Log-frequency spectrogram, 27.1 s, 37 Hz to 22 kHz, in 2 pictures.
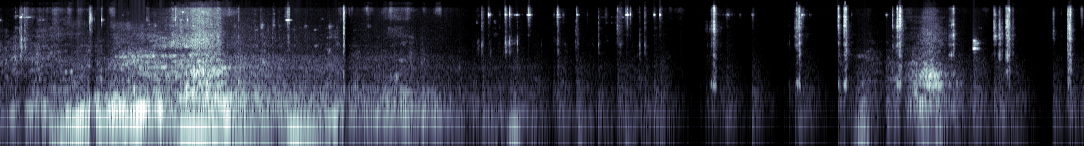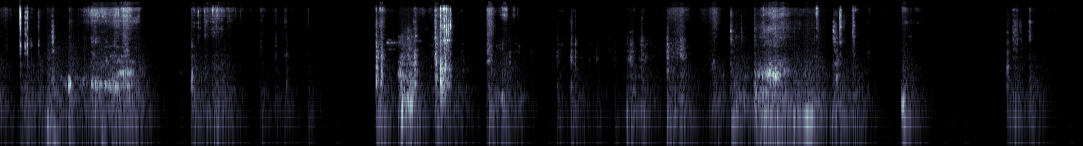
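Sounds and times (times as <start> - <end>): metal scraping on metal: 0.0 - 8.3
metal clinks and jangling: 6.0 - 8.4.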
